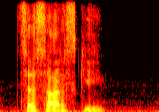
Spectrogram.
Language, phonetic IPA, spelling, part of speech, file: Polish, [t͡sɛˈsarsʲci], cesarski, adjective, Pl-cesarski.ogg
